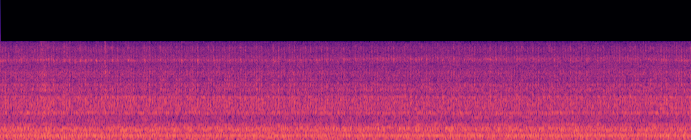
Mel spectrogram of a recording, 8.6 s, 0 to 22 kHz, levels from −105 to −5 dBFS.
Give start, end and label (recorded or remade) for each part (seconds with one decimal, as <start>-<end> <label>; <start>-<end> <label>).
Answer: 0.0-8.6 recorded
